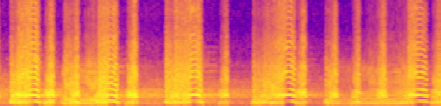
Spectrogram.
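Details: Geese honking on hatch day at the nest, with three newly hatched goslings visible and two more eggs close to hatching; loud nasal honks in uneven bursts, roughly one each second, with some overlapping.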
